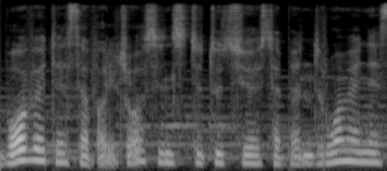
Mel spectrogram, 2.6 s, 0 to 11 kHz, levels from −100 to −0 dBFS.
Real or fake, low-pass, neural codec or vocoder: fake; 9.9 kHz; vocoder, 48 kHz, 128 mel bands, Vocos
